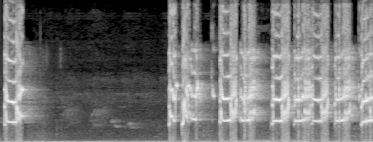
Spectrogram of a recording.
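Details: Caged lovebird giving a long ngekek chatter meant to provoke other lovebirds into calling: a loud burst of harsh, high shrill notes, a pause, then rapid squawking chatter in quick repeated bursts.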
